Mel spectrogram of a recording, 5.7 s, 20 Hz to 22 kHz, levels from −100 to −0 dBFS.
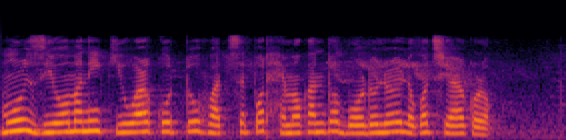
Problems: background sounds at intervals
